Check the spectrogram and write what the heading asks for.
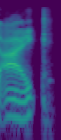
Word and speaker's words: Icke: The first one they have on the list is David Icke. – Or could be pronounced Icky, depending on how well you like it.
